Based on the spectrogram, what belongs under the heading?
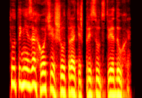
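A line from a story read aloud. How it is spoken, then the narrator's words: Quiet mutter. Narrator (Russian): тихо пробормотал молоток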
